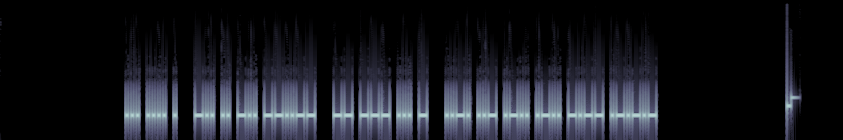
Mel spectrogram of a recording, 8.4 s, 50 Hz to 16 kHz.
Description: Morse code, heard as a keyed tone, about 44 wpm, 700 Hz. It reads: SHE DID, MOST FULLY.
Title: Sentences from Top 1300 Words 45wpm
